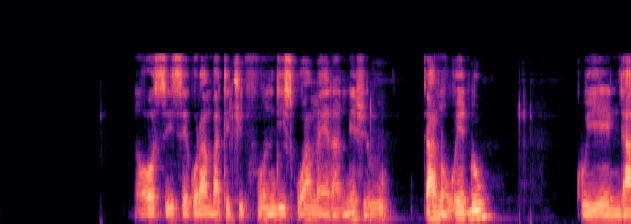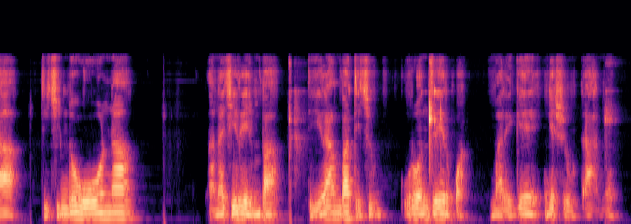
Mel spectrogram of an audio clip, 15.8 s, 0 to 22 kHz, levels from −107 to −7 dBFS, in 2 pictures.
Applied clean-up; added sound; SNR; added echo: neural mask model DeepFilterNet 3.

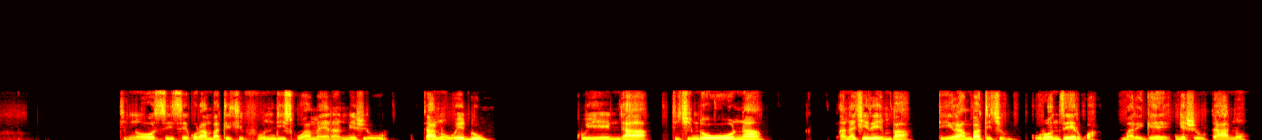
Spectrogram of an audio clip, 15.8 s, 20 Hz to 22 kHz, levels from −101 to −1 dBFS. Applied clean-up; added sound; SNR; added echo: none; none; none; none.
